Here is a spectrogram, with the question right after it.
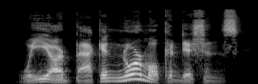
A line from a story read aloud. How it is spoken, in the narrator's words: he cried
